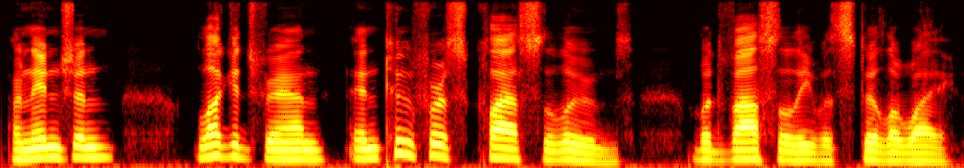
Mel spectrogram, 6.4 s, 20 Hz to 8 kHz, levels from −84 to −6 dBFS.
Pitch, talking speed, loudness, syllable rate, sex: 120 Hz, 120 wpm, -19 LUFS, 4.3 syllables/s, male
